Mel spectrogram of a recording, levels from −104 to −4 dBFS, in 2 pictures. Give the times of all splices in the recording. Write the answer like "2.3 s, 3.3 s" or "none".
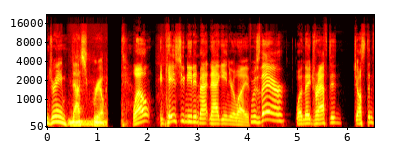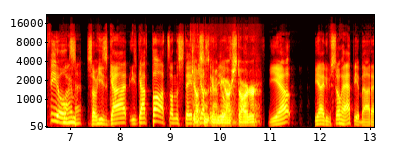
2.2 s, 3.0 s, 4.1 s, 7.1 s, 10.9 s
